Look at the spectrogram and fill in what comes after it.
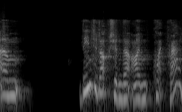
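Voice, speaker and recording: A woman with a British accent at a moderate pace. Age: 60s. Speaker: speaker. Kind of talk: talk. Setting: stage with audience. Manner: hesitant.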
